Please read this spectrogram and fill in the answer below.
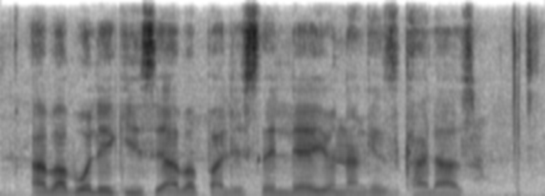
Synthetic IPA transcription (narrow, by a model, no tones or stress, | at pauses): aɓaɓɔlek̬isiaɓab̥ʱalisɛlɛjɔnaŋɡʱezikʰalaːzɔ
